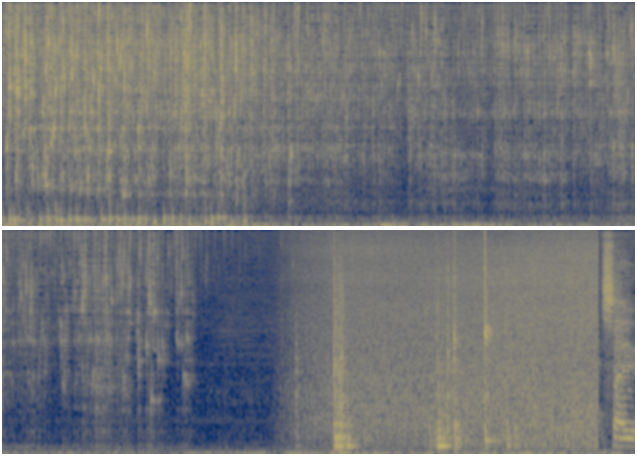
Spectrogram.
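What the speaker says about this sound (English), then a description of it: "Get some water in a pan." Water runs from a kitchen tap into a pan in a steady hissing stream that gradually fades and cuts off, followed by a few clunks and splashes close by.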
